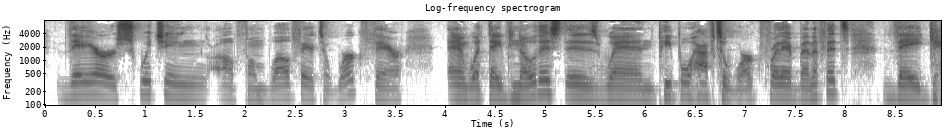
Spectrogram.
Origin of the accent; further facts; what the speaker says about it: New York City, New York, United States; I'm a born and raised Williamsburg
